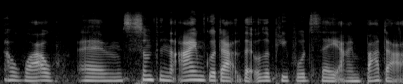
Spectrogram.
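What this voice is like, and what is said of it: Fast-talking northern English accent. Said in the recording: “I am very much a quick talker ... my Warrington drawl, northern accent”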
